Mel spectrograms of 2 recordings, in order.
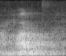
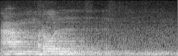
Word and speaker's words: Amr: ya Amr Bin as jadi kalau kita ketemu nanti ada wau ahah itu bacanya Amar ya kalau enggak ada itu bacanya Umar nah bedanya Satu lagi kalau Amr itu pakai tanwin amrun ya ya pakai tanwin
